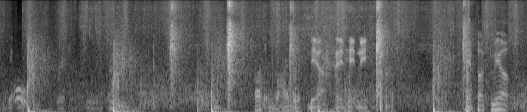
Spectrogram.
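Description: Leafy branches rustle and swish as something pushes through dense bushes.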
